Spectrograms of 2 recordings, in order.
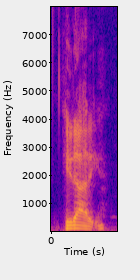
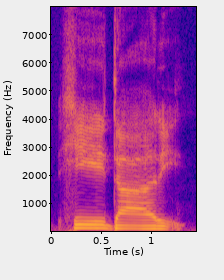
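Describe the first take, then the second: First: "hidari" quick, as said to somebody; conversational "hidari", syllables run together; natural speed. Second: Learner's slow "Hidari", syllable by syllable; very slow, careful "Hidari". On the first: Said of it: "how would someone actually say it". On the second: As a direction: stretch "Hidari" out as hee-daa-dee. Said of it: "I'm saying it slow". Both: Shown as a demonstration.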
